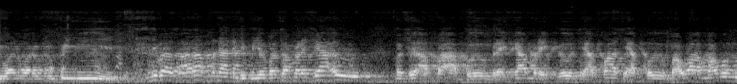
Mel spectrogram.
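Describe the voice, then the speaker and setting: A man with an Acehnese accent gives a joking, bantering sales pitch as a street medicine seller outdoors. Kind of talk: comic open-air sales pitch. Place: outdoors in a town square. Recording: distant, echoey, noisy outdoor recording.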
